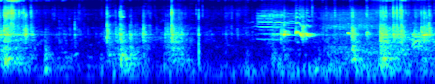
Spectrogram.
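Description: A short, high-pitched animal call about four seconds in, among scattered knocks and clatter around livestock on a truck bed.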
